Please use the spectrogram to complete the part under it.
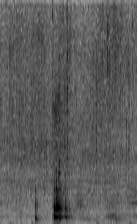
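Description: Julienned ginger drops into a pan of chicken stir fry, giving a soft, quiet sizzle broken by a few light scrapes and clinks from stirring.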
